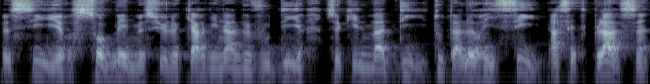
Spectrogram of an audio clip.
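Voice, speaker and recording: A man's voice: on the low side, takes it slowly. A man reading an audiobook and voicing an indignant, scornful queen who bursts into vehement accusations. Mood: accusing. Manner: vehement, scornful, rising to outbursts. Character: proud, indignant queen, woman.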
